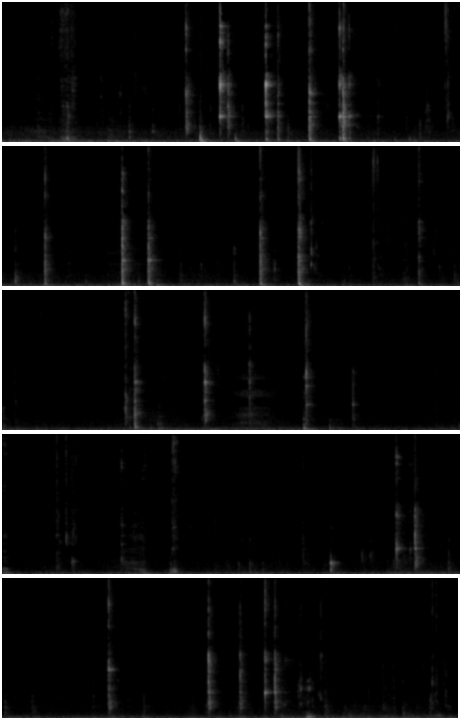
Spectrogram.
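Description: Small metal spoon clinking and scraping against a ceramic ramekin while yogurt is eaten, with chewing. Irregular sharp clicks, bunched most strongly about two to three seconds in.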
